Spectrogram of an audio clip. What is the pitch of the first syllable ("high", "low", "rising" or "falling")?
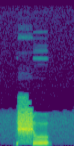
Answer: low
